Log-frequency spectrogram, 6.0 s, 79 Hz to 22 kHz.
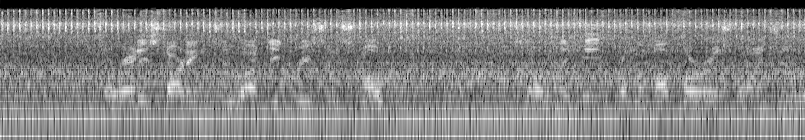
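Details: Toro Recycler 22-inch self-propelled mower, 6.5 HP Tecumseh, after clearing hydrolock oil, a carb clean with new needle, gasket, bowl, float and bowl nut, and fresh gas: steady, even drone with no misses, surging or knocks; running normally.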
